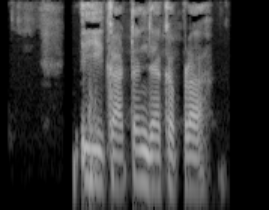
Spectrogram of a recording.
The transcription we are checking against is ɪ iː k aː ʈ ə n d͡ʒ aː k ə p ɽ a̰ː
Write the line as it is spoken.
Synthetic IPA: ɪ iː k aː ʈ ə n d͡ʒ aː k ə p ɽ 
